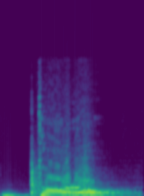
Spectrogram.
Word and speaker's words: thorough: आगे बढ़े जी हमारे सामने दोरो. इसका जो प्रोनाउंसिएशन होगा वो होगा दोस्तों दोरो.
